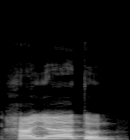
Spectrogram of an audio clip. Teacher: ya panjang dua ketuk ada tanda berdiri di atasnya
